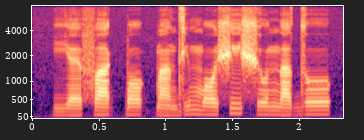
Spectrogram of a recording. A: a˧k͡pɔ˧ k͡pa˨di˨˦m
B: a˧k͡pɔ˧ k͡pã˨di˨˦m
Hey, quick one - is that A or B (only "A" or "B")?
B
